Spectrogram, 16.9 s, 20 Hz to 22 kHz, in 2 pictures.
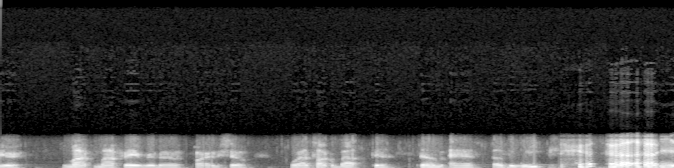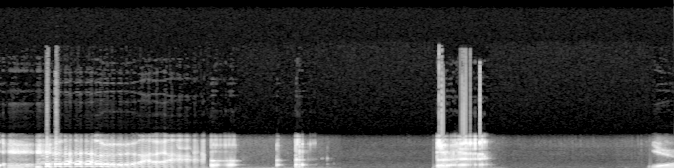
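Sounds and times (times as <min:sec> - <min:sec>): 
speech: 0:00.0 - 0:11.5, 0:16.6 - 0:16.8
laughter: 0:07.0 - 0:11.0
long drawn-out burp: 0:10.2 - 0:12.6, 0:13.8 - 0:14.8.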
